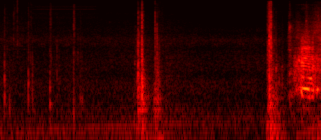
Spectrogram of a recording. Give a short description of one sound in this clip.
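A car door opens with a thunk.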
